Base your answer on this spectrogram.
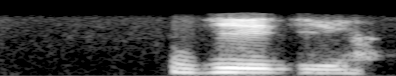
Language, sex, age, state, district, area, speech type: Urdu, male, 45-60, Uttar Pradesh, Lucknow, urban, conversation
